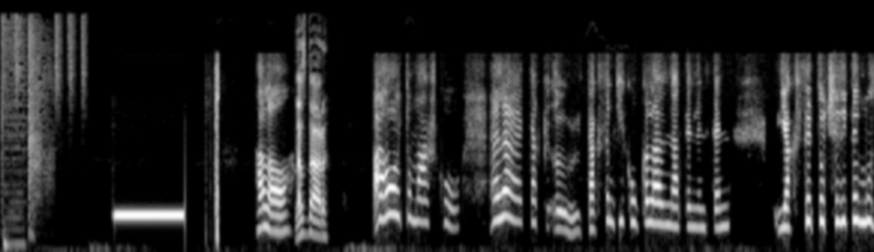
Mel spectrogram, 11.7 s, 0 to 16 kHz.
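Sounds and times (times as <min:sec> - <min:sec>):
phone ringback tone while dialing a call: 0:01.5 - 0:02.5
speech: 0:03.4 - 0:11.6.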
